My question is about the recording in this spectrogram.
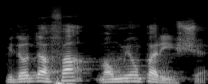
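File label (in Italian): "compari", dialettale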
